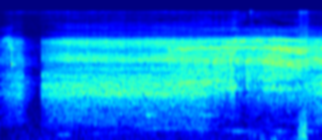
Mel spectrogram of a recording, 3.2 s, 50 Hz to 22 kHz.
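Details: Three sibling cockatiel chicks aged 20, 24 and 26 days, just after their first morning meal, make a steady, raspy hissing that runs almost unbroken for about three seconds after a brief pause.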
